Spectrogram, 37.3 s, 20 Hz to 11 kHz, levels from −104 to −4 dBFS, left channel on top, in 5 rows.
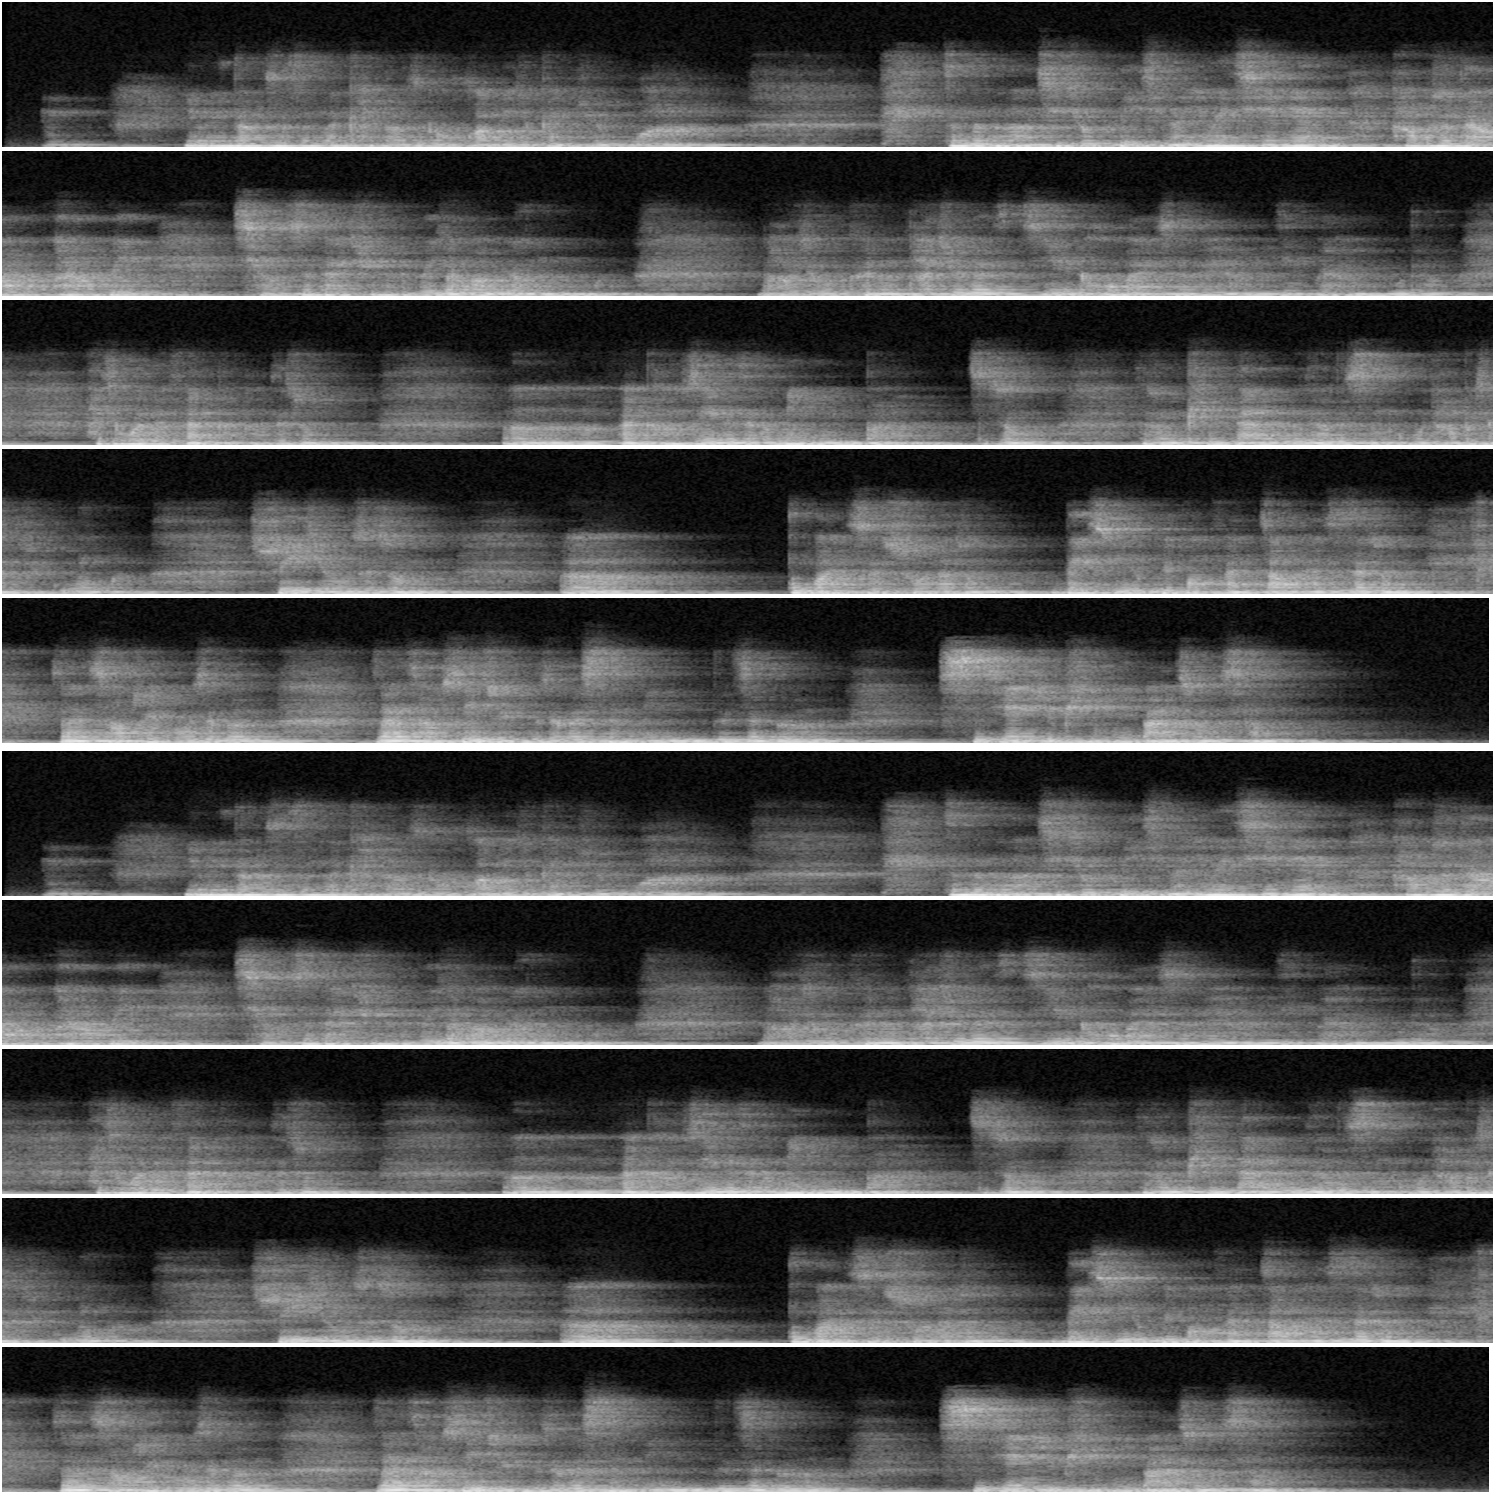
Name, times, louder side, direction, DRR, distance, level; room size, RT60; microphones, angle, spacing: voice 1, 0.2-25.6 26.3-36.2, equal, 30° left, -1 dB, 0.9 m, -23 dB
12.0 x 6.2 x 5.5 m, 1.4 s
head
